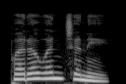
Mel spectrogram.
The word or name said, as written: ಪರವಂಚನೆ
